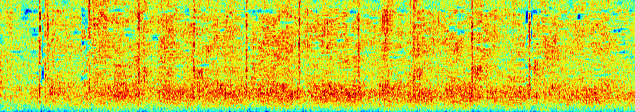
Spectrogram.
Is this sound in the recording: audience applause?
yes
